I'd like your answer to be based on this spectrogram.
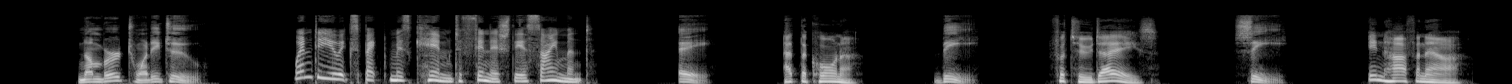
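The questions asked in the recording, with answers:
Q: When do you expect Ms. Kim to finish the assignment?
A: C: In half an hour.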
